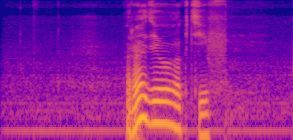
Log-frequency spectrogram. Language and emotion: Russian, sad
